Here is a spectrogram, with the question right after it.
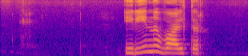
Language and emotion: Russian, neutral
